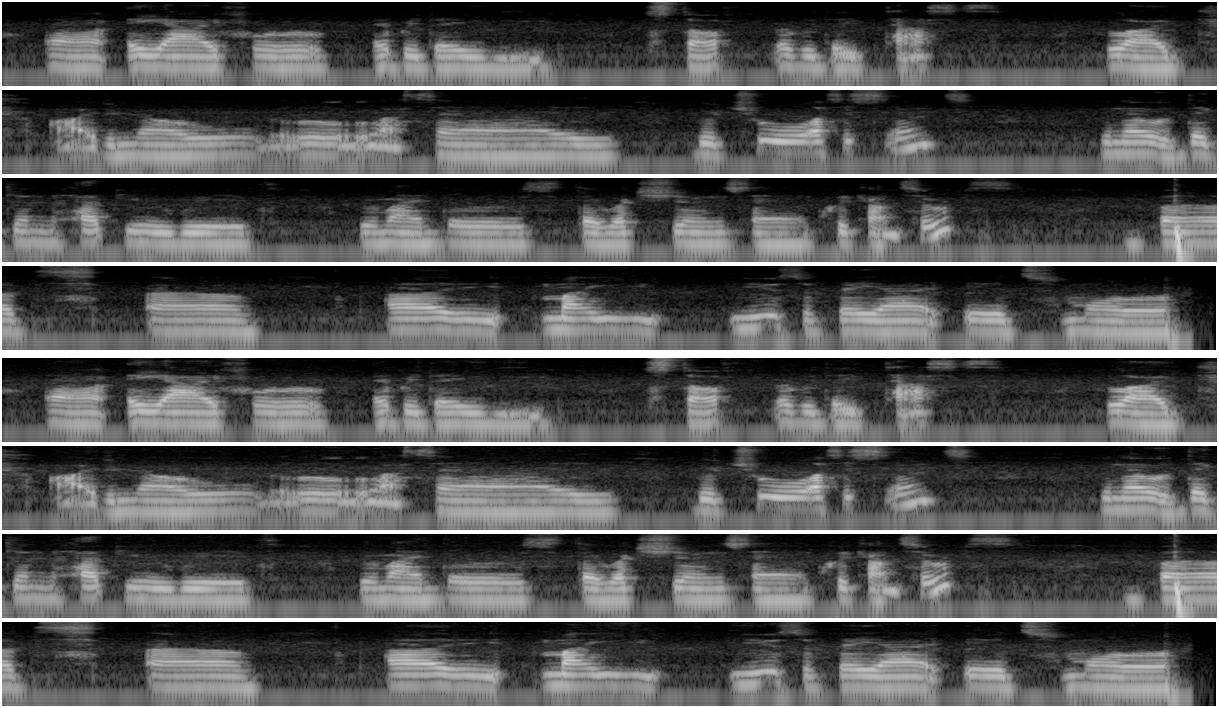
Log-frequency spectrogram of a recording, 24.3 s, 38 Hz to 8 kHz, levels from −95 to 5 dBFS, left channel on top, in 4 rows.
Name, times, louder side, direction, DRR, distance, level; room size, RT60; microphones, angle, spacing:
voice 1, 0.2-2.8 3.2-4.9 5.5-9.2 9.5-10.9 11.6-13.4 13.9-17.2 17.8-19.5 20.1-21.5 21.9-24.1, right 2 dB, 30° right, 6.3 m, -27 dB
head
